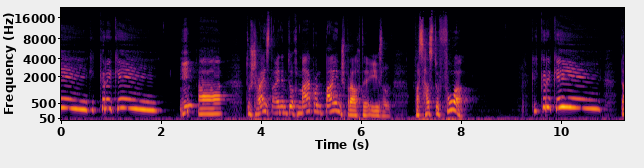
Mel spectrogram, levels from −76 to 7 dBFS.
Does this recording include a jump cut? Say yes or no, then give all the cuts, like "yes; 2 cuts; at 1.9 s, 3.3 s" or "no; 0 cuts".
no; 0 cuts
